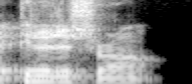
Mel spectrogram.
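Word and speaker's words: Pineau des Charentes: But, you know, the one that I was definitely looking for most was the, you'll pronounce this better, the Pinot de Charente. – Yeah, Pinot de Charente. I'm not Charente. French, so Charente, yeah.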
